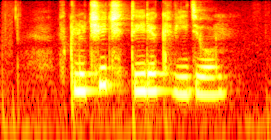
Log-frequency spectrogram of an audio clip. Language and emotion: Russian, neutral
